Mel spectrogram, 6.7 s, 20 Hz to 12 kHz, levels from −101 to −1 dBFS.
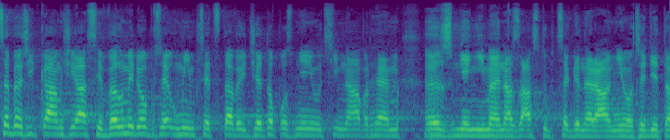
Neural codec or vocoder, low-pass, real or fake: none; 10.8 kHz; real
